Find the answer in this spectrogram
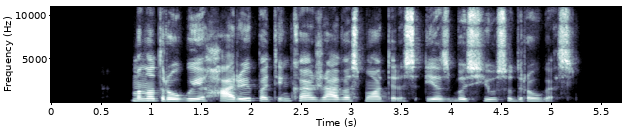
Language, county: Lithuanian, Kaunas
